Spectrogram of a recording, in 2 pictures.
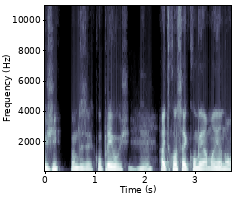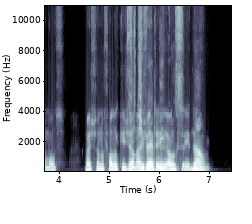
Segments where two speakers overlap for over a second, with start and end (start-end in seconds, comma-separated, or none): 5.3-6.9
